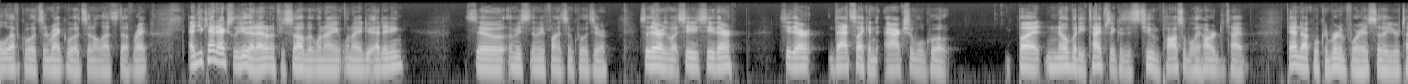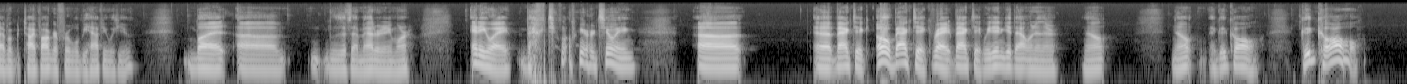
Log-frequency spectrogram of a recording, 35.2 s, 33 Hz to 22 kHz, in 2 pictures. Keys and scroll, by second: 1.7-5.7 typing, 2.9 ctrl+[, 2.9 ctrl+j, 6.8-8.8 typing, 14.5 ctrl+[, 14.5 ctrl+j, 15.5 k, 15.9 j, 17.0 ctrl+[, 17.1 k, 18.0 shift+z, 18.3 shift+z, 19.7 ctrl+[, 19.8 k, 20.5 k, 21.3 ctrl+a, 21.6 ctrl+a, 23.3 ctrl+c, 24.8 ctrl+a, 24.9 ctrl+a, 28.0 ctrl+c, 31.6-34.3 typing.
